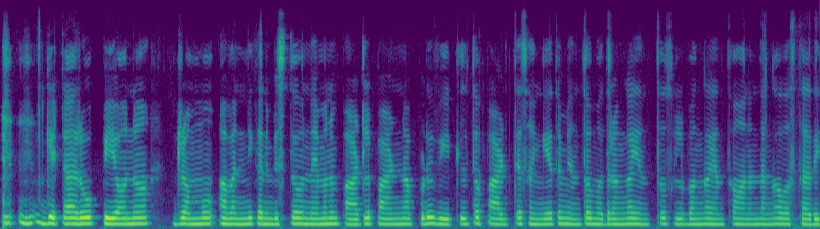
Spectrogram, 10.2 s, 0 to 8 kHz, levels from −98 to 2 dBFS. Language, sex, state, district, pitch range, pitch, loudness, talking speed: Telugu, female, Andhra Pradesh, Chittoor, 185-200 Hz, 195 Hz, -20 LUFS, 110 wpm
